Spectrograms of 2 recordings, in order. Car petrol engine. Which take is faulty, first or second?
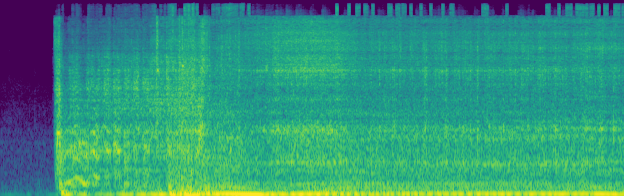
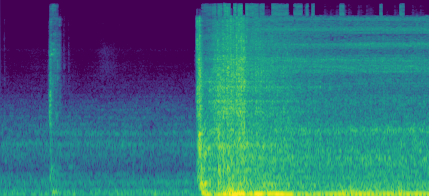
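first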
